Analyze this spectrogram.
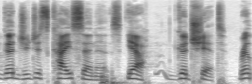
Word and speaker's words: Jujutsu Kaisen: it i'm not going to spell it out it's jujutsu kaisen is the simpsons a kid cartoon yeah i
